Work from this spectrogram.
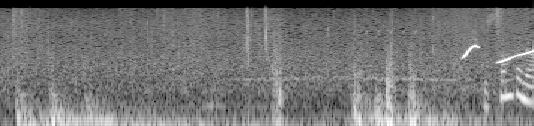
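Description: Steady rain falls in Horizon Zero Dawn as a dense, even hiss with scattered heavier drops, joined near the end by a few short rising whistle-like tones.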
